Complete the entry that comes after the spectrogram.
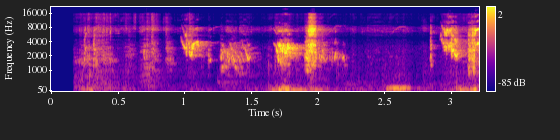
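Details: Budgerigar chirping: short buzzy, scratchy chatter notes in quick irregular bursts, with brief gaps and a few sharper squawky notes.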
